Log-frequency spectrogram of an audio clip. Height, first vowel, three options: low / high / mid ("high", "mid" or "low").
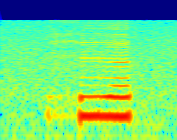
high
